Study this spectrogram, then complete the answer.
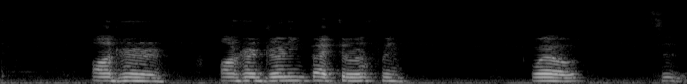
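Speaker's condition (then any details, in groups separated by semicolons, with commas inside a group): Cerebral palsy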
